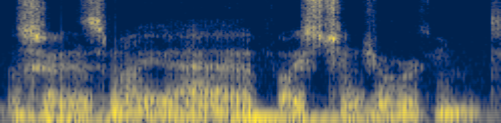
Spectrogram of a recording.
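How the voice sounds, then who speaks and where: Casual man through a demon voice changer: deep, rough fry, relaxed slang. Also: a little slow, loud music behind the voice, rough recording. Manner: laid-back, joking slang. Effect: voice changer making the voice sound demon-like. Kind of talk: casual chat between roleplay scenes.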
